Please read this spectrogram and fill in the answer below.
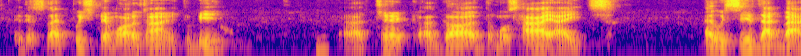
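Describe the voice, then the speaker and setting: A man with a Haitian accent at a fairly slow pace, with long, frequent pauses. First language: Haitian Creole or French. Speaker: father of the host's guest. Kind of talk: podcast interview. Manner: halting.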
